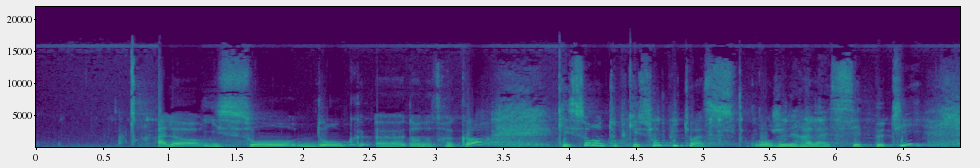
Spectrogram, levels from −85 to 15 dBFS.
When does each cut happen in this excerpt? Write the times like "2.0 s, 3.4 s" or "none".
1.2 s, 2.8 s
